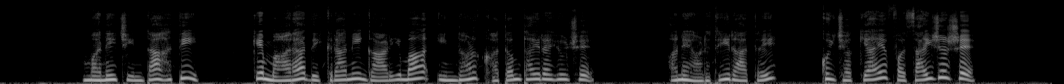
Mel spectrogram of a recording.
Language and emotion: Gujarati, fearful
